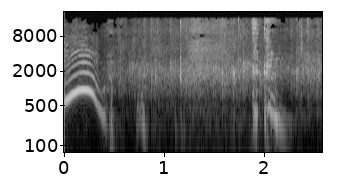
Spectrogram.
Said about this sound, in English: And it says, yeah, you can applaud the Lord. Woo!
